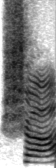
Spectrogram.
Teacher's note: उष्म व्यंजन में क्या आता है आपका श जिसका उच्चारण स्थान तालु है और स्वर तंत्री के आधार पर अघोष है और प्राणवायु के आधार पर महाप्राण है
